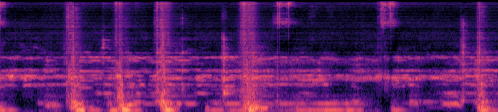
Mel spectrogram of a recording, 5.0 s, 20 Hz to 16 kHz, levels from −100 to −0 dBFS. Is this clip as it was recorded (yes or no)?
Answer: no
